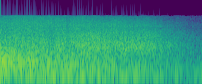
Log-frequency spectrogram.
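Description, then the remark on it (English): Two blue missiles firing and striking a cylindrical tower: a loud, rushing explosive roar heavy with low rumble that holds steady, then gradually fades over about four seconds, with no voices. “When he hit the trigger, two blue missiles streaked out and hit dead on target.”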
